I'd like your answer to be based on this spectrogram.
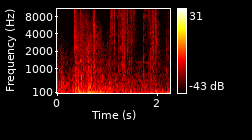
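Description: Borderlands 4 shotgun firing in fast repeated blasts, a rapid string of booming shots spread through the clip at moderate loudness with no speech.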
